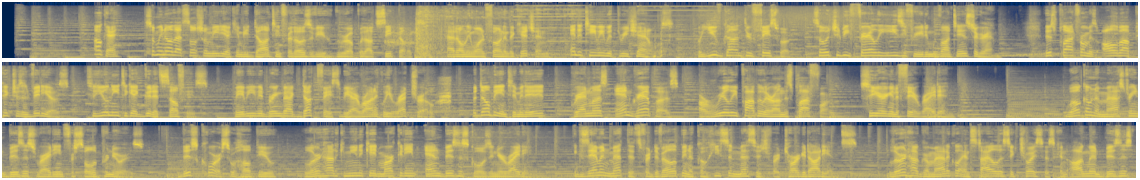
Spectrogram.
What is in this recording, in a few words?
Elearning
